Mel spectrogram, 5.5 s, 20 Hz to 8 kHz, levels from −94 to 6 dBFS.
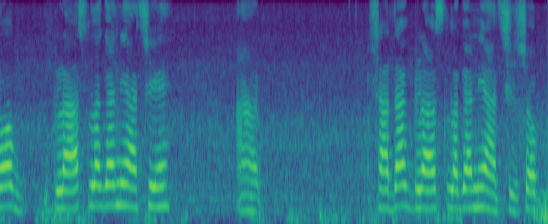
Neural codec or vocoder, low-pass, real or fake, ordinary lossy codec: none; none; real; none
